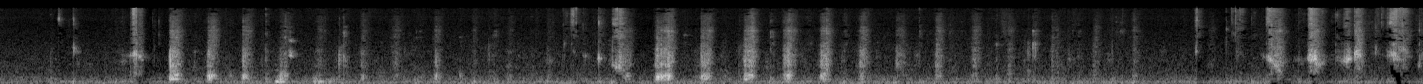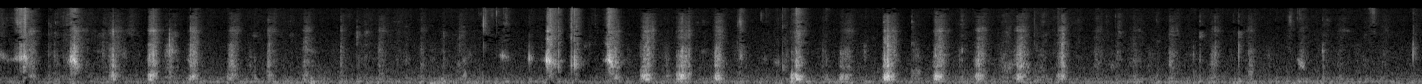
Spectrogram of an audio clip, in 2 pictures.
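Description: Close-up crunching and chewing of crisp dried fruit, vegetable and mushroom chips. The crunches come in quick runs of bites, with short pauses between mouthfuls.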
